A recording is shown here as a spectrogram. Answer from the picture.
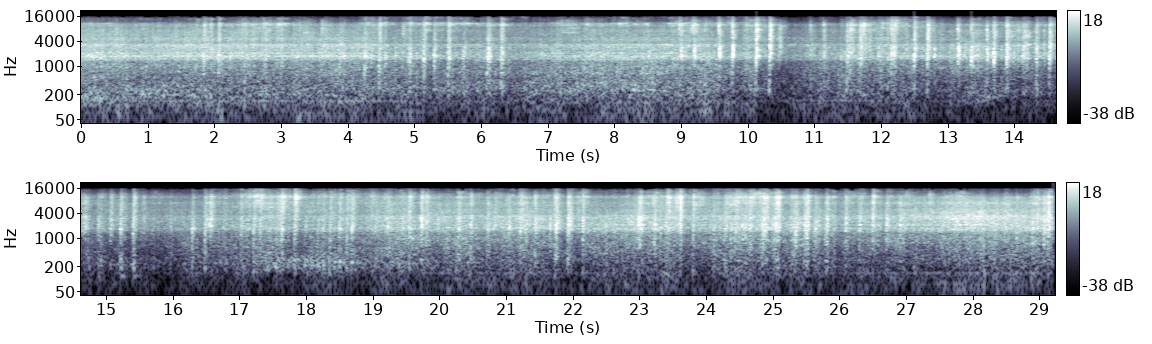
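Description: Passenger train coaches running at speed, their wheels clattering in an irregular clickety-clack over the rail joints with a steady rumble, heard from an open carriage window.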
